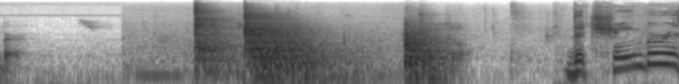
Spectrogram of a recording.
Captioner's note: metal clanging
